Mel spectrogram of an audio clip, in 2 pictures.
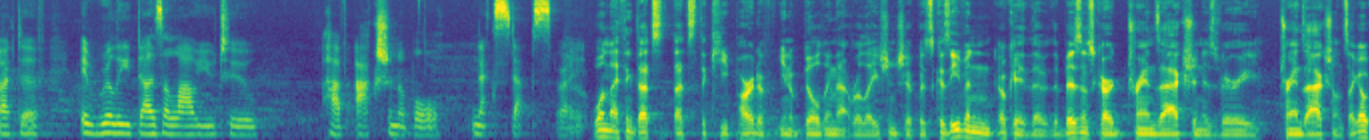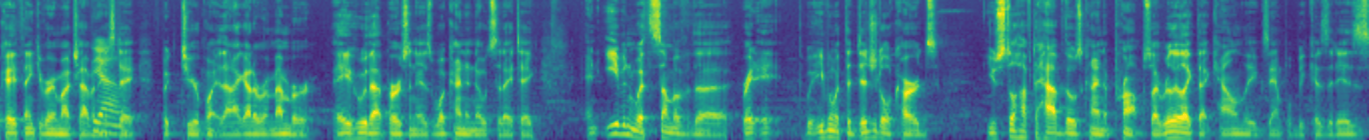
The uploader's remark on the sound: Live from the 2023 CEWIL Conference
